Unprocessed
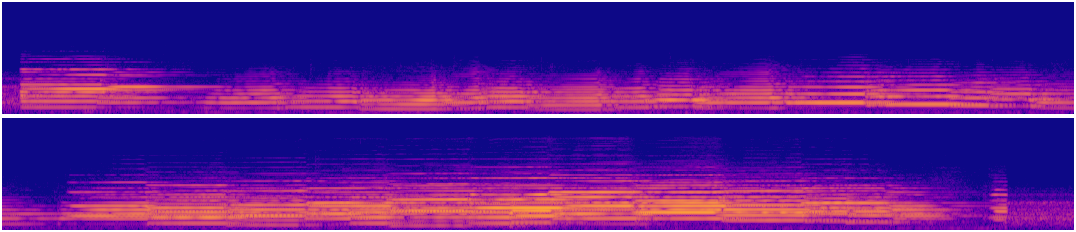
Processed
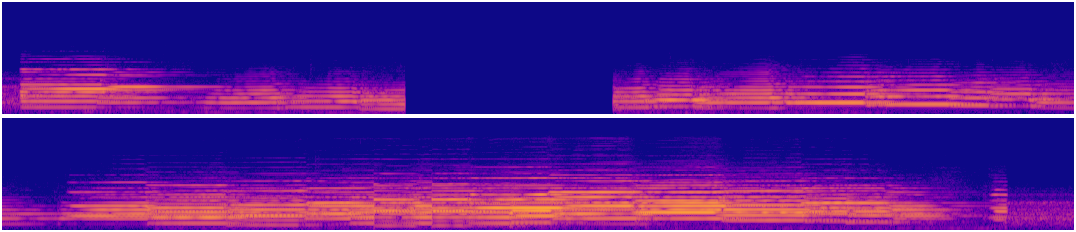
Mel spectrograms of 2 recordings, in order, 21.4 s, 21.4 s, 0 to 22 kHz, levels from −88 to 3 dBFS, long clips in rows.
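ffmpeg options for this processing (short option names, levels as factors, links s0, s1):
-filter_complex "[0:a]asettb=1/sr,asplit=3[s0][s1][s2];[s0]atrim=end=8.844[s3];[s1]atrim=start=8.84:end=12.26,asetpts=PTS-STARTPTS,afade=t=in:d=0.004:c=qsin,afade=t=out:st=3.416:d=0.004:c=qsin,highpass=f=150:p=1[s4];[s2]atrim=start=12.256[s5];[s3][s4]acrossfade=d=0.004:c1=hsin:c2=qsin[s6];[s6][s5]acrossfade=d=0.004:c1=qsin:c2=hsin,asplit=5[s7][s8][s9][s10][s11];[s7]atrim=end=4.03,asetpts=PTS-STARTPTS,afade=t=out:st=4.026:d=0.004:c=hsin[s12];[s8]atrim=start=4.03:end=6.11,asetpts=PTS-STARTPTS,volume=0[s13];[s9]atrim=start=6.11:end=14.442,asetpts=PTS-STARTPTS,afade=t=in:d=0.004:c=hsin[s14];[s10]atrim=start=14.438:end=15.022,asetpts=PTS-STARTPTS,areverse[s15];[s11]atrim=start=15.018[s16];[s12][s13][s14]concat=n=3:v=0:a=1[s17];[s17][s15]acrossfade=d=0.004:c1=hsin:c2=hsin[s18];[s18][s16]acrossfade=d=0.004:c1=hsin:c2=hsin"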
